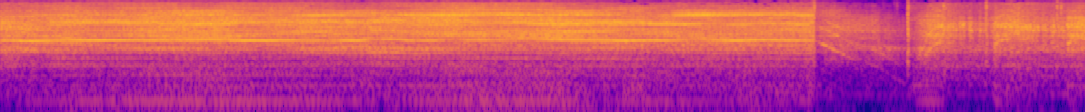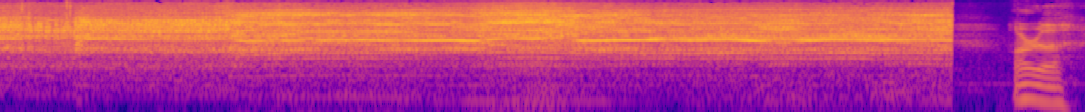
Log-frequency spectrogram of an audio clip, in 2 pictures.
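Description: A DeWalt variable speed polisher buffs boat gelcoat with a loud, steady high whine that drops out briefly partway through, then spins back up before cutting off, with a person talking over it.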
